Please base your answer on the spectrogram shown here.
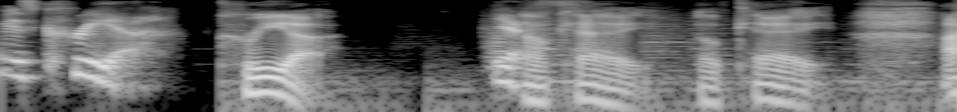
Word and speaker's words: Kriya: you for being here okay I'm sure I butchered your name how do you say it so my first name is Korea Korea yes okay okay I have to say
